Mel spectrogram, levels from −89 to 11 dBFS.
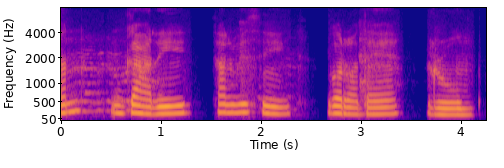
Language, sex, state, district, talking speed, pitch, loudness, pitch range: Chakma, female, Tripura, Unakoti, 70 wpm, 195 Hz, -18 LUFS, 175-215 Hz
